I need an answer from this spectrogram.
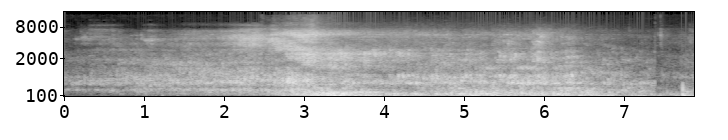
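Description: Electric multiple-unit passenger train running past below the bridge: its wheel-on-rail rumble swells as it approaches, is loudest about three seconds in with a falling hiss as it passes, then carries on as an uneven low rumble while the carriages go by.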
